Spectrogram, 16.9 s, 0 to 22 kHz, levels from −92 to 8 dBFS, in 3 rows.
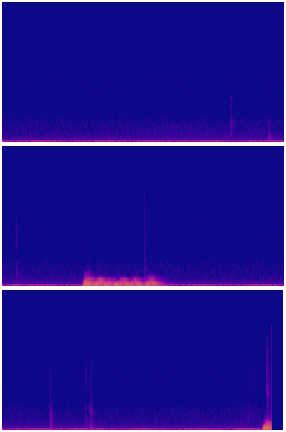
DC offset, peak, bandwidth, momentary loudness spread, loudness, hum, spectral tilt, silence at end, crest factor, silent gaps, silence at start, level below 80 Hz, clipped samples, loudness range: under 0.1%; -22 dBFS; 16 kHz; 22 LU; -43 LUFS; none; -8.5 dB/octave; 0.25 s; 24 dB; none; 0 s; -54 dBFS; under 0.1%; 17 LU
